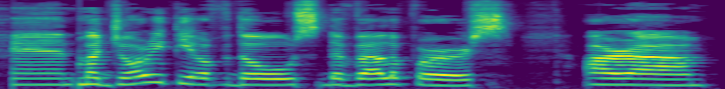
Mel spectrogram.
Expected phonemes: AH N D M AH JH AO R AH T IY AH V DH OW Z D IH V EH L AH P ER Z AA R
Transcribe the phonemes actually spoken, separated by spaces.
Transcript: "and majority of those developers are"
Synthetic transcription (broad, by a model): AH N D M AH JH AO R AH T IY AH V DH OW S D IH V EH L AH P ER S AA R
